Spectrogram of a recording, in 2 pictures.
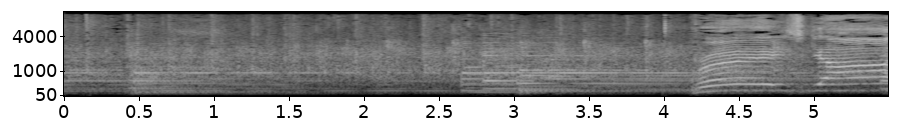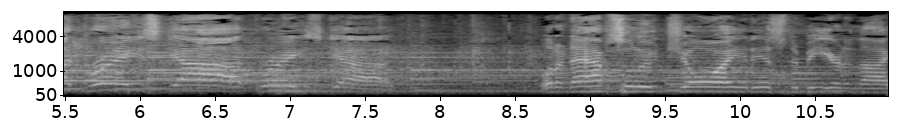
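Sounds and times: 
audience applause: 0.0 - 10.2
organ or keyboard chords: 0.0 - 10.9
speech: 2.6 - 2.8, 4.2 - 8.0, 8.7 - 10.9.

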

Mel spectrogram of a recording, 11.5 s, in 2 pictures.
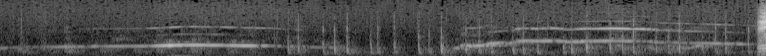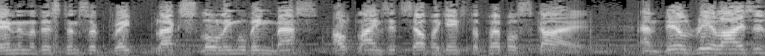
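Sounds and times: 
wolf or coyote howling: 0.0 - 2.5, 3.4 - 5.7
speech: 5.7 - 11.4.

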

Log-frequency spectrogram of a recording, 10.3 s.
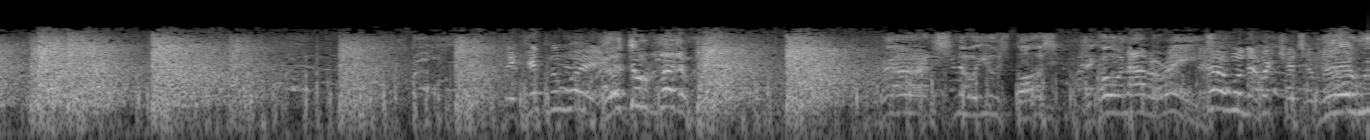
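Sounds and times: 
gunshots fired during a chase: 0.0 - 7.6
speech: 7.2 - 10.2.

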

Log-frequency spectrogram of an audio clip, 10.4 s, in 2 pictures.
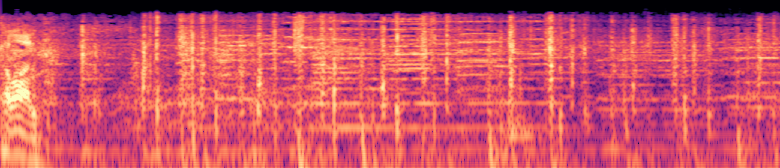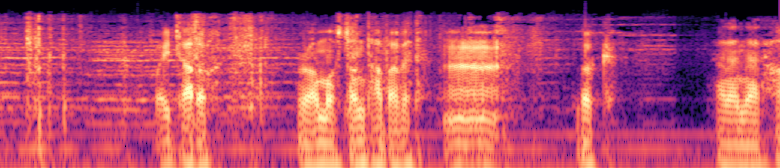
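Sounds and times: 
speech: 0.0 - 0.5, 6.3 - 9.4, 10.0 - 10.3
horses' hooves clip-clopping: 0.0 - 7.9.

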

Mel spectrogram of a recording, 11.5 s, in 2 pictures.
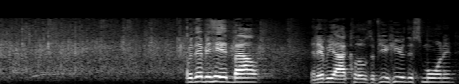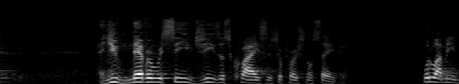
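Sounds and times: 
audience applause: 0.0 - 3.9
speech: 2.3 - 5.8, 7.0 - 10.1, 11.0 - 11.4.

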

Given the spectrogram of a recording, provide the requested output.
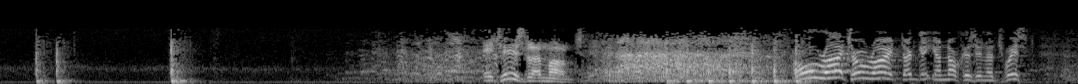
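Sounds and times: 
laughter: 3.4 - 8.0, 10.4 - 10.7
speech: 4.8 - 7.1, 8.2 - 10.4
knocking: 6.7 - 8.1.

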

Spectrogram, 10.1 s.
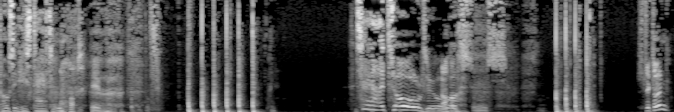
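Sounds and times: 
speech: 0.0 - 2.5, 5.3 - 7.6, 9.6 - 10.0
knocking on a door: 2.8 - 4.1, 8.3 - 9.0.

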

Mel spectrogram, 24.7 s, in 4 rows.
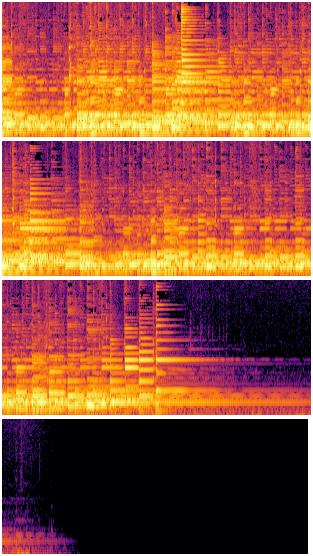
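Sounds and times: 
classical guitar: 0.0 - 19.4.

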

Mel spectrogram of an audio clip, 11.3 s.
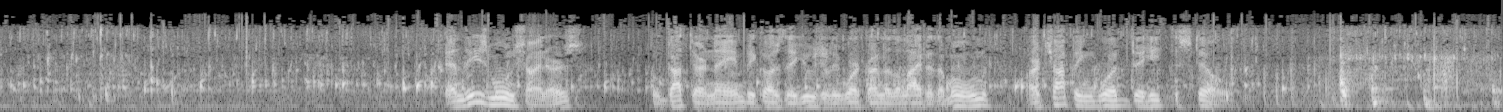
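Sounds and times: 
brook water trickling: 0.0 - 11.2
speech: 3.4 - 9.4.

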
